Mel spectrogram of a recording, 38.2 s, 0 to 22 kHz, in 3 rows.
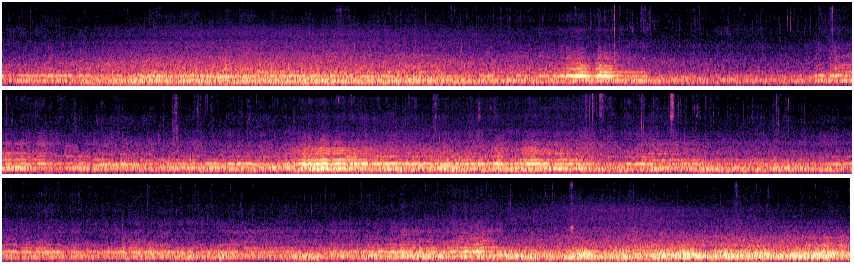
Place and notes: Silwood Park, Ascot, UK - Wasps' nest
A wasps' nest in the base of a fallen tree, near a road, and under a Heathrow airport flight path. Recorded on a Sony PCM-M10 with Naiant stereo lavaliere mics lowered close to the nest.
31 August 2016, 11:30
